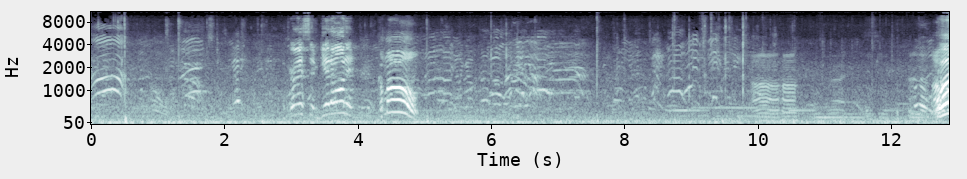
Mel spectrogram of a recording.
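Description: Young women in a nearby crowd shout and cheer outdoors.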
